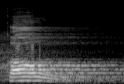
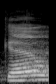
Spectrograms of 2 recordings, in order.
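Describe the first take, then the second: First: The k sound is thick and heavy. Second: The k sound is thin and light. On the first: The speaker calls it wrong. "jangan; Kafnya enggak boleh ditebalkan" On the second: The speaker calls it right. "Kafnya huruf tipis"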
